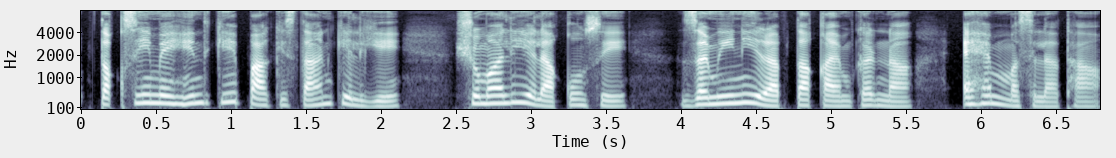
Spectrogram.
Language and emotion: Urdu, neutral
